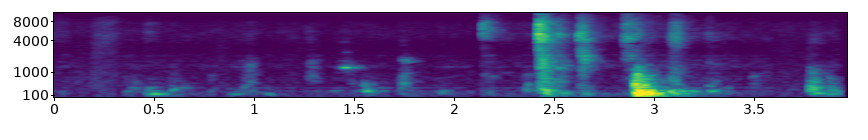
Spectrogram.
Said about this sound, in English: So I'm just going to close the door here.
